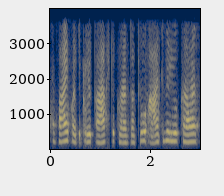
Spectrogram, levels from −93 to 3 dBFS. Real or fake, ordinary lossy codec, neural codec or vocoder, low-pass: fake; AAC, 24 kbps; codec, 16 kHz, 1 kbps, FreqCodec, smaller model; 3.6 kHz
